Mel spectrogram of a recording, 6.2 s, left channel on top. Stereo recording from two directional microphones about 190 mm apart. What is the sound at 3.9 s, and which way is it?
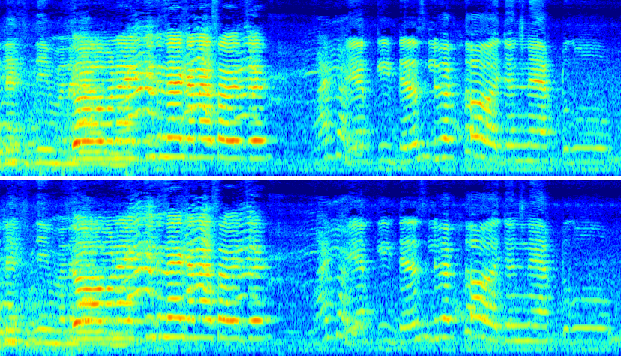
A woman's voice, 15° right (ahead or behind).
